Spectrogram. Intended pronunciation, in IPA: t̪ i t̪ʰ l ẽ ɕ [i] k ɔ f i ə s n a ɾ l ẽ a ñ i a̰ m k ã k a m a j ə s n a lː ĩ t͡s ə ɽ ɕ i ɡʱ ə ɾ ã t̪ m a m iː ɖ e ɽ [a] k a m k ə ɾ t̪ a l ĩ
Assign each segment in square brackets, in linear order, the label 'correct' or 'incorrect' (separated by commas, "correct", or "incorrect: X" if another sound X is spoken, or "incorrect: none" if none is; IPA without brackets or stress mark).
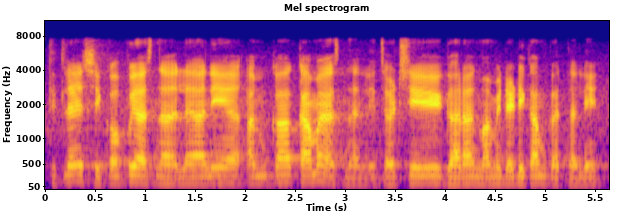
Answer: correct, incorrect: i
